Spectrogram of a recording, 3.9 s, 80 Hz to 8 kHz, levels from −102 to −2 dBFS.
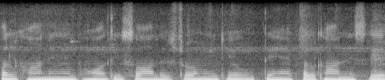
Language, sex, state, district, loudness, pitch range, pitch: Hindi, female, Uttar Pradesh, Budaun, -16 LUFS, 190-200 Hz, 195 Hz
